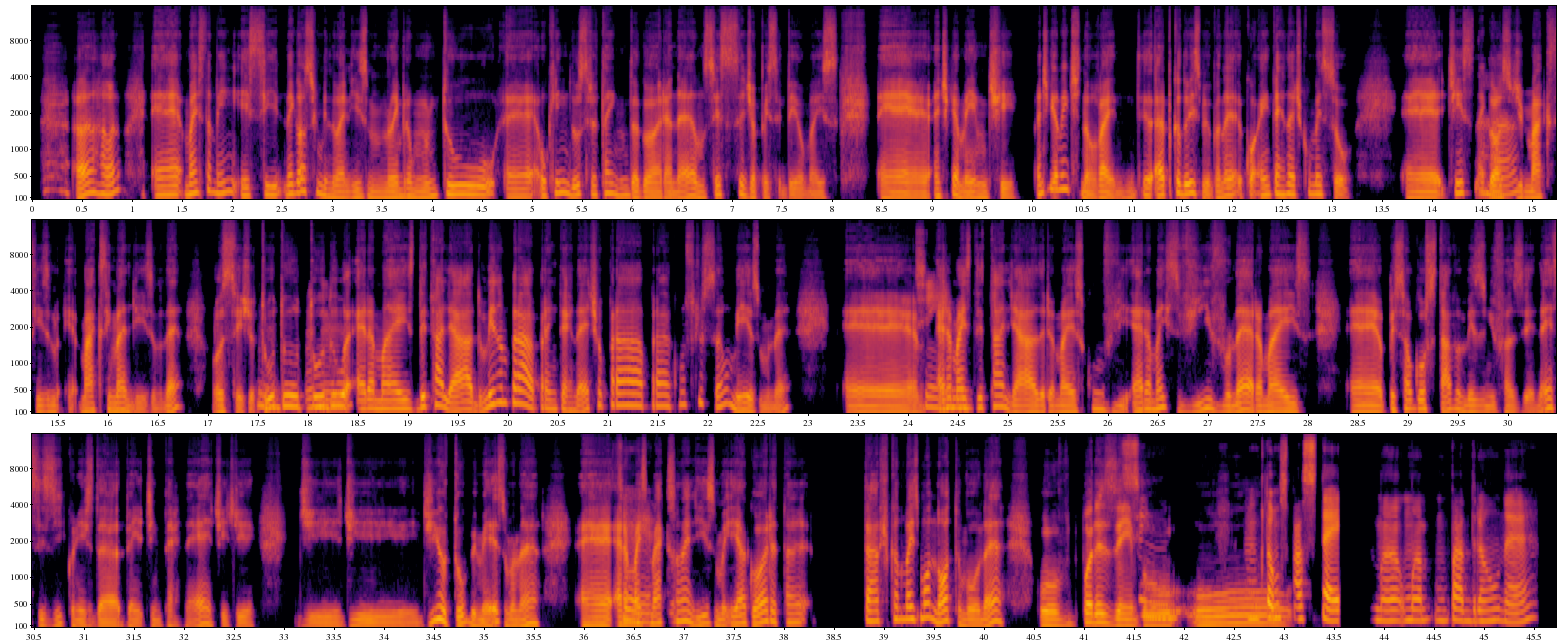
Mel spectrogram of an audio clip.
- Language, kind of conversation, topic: Portuguese, podcast, Como o minimalismo impacta a sua autoestima?
- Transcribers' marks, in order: tapping; "monótono" said as "monótomo"; drawn out: "o"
